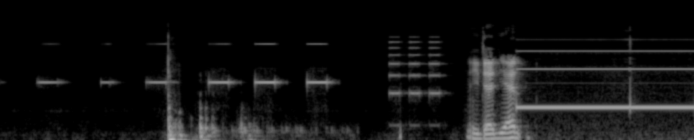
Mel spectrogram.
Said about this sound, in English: What? Why are you beeping?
